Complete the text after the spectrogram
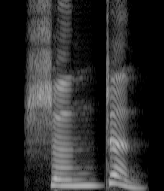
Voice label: "shen1zhen4", chinese

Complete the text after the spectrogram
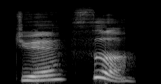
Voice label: "jue se", Chinese

